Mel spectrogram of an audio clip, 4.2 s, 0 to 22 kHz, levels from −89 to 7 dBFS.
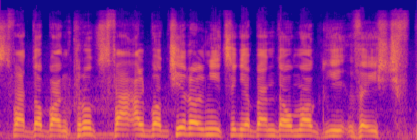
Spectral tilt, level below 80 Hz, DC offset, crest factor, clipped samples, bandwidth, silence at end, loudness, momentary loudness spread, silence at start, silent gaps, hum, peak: -3.5 dB/octave; -50 dBFS; under 0.1%; 16 dB; under 0.1%; 17 kHz; 0 s; -18 LUFS; 4 LU; 0 s; none; none; -2 dBFS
